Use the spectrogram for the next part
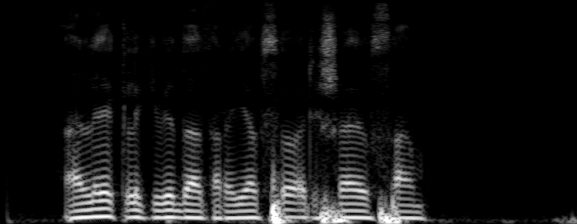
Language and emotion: Russian, neutral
